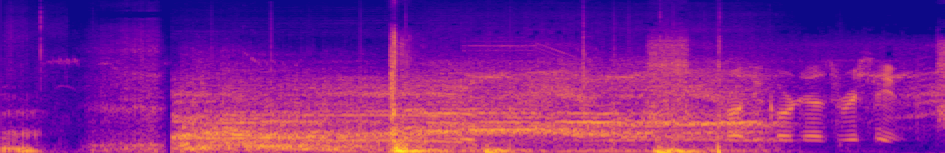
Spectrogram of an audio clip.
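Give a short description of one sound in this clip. A large dinosaur roars loudly.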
